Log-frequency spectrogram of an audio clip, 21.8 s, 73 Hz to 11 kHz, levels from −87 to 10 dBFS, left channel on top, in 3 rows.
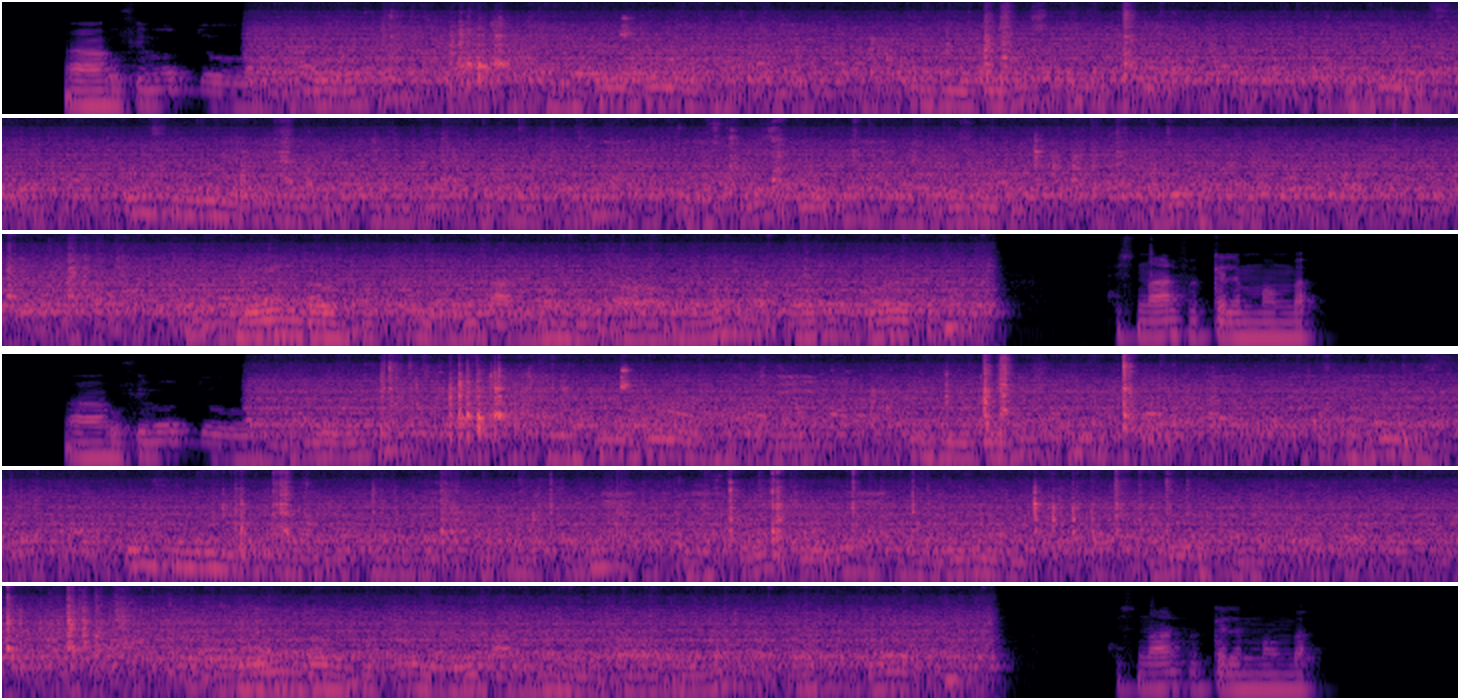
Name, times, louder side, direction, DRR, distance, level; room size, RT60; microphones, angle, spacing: voice 1, 0.5-2.1 2.7-4.2 4.5-7.4 7.9-10.4 10.7-12.5 13.0-13.7 15.6-17.6, equal, 85° left, 0.9 m, -46 dB
sound 1, 1.2-19.5, left 1 dB, 5° left, 0.6 m, -39 dB
sound 2, 1.9-15.9, right 5 dB, 55° right, 0.5 m, -40 dB
voice 2, 15.5-16.3 17.0-19.4 20.1-21.1, left 3 dB, 50° left, 0.4 m, -42 dB
2.3 x 2.0 x 2.9 m
head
